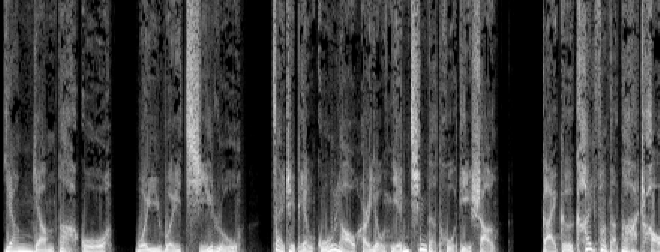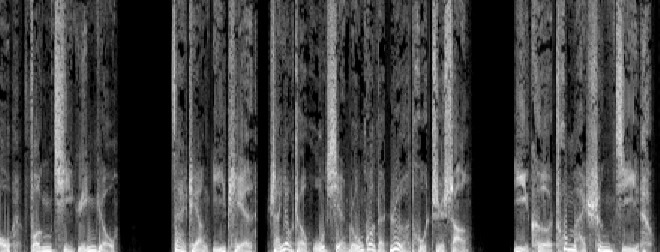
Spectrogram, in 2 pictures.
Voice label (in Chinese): 男 宣传广告 工贸有限公司宣传简介; 君胜工贸有限公司宣传简介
